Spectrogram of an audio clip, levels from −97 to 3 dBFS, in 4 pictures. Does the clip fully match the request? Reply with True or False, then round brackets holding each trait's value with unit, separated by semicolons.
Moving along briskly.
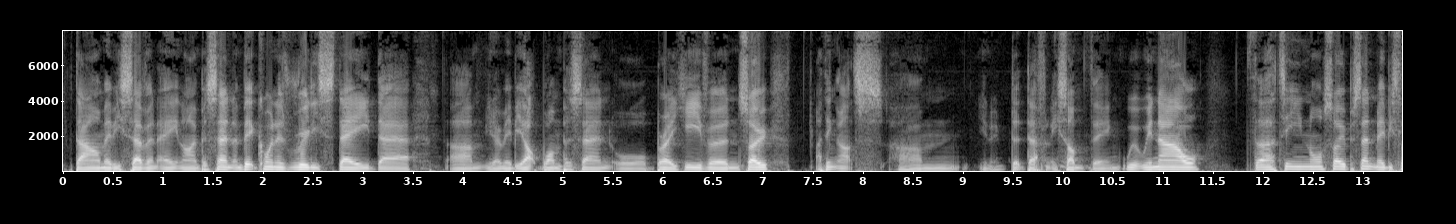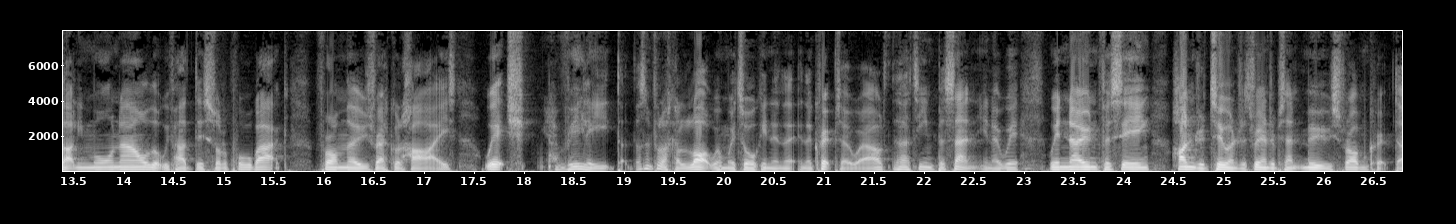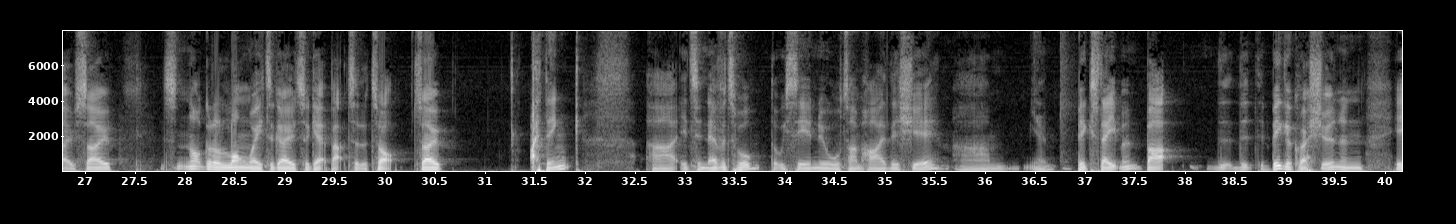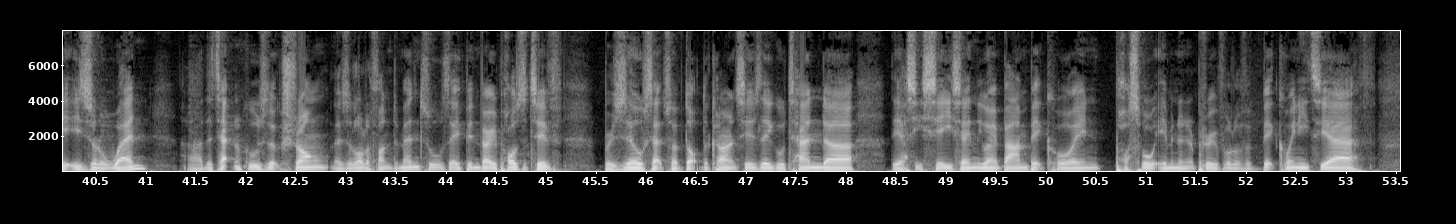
False (185 wpm)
